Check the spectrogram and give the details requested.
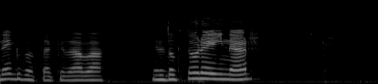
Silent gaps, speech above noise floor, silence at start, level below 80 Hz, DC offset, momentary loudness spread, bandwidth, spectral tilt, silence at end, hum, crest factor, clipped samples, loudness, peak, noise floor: none; 30 dB; 0 s; -84 dBFS; under 0.1%; 14 LU; 12 kHz; -4 dB/octave; 0.45 s; 60 Hz at -75 dBFS; 20 dB; under 0.1%; -40 LUFS; -22 dBFS; -71 dBFS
